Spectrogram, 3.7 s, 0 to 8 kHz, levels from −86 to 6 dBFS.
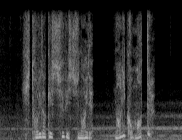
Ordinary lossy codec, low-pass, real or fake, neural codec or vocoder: none; 7.2 kHz; fake; vocoder, 44.1 kHz, 80 mel bands, Vocos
